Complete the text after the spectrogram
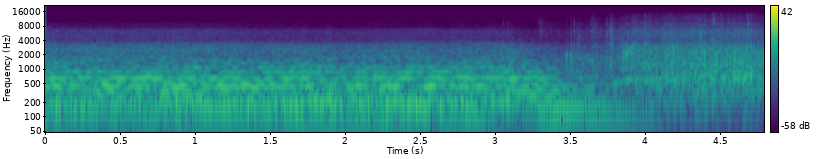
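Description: A violin and an orchestra play a loud sustained final chord in an echoing hall.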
